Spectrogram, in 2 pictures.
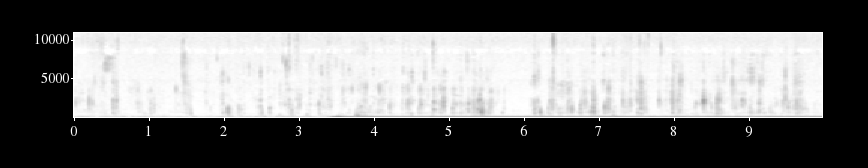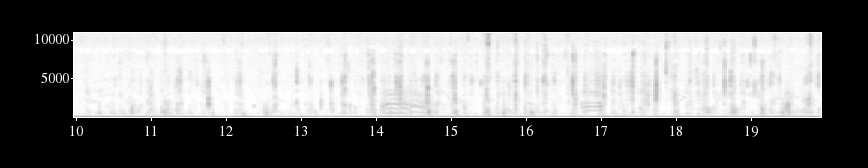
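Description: Cocker spaniel mother licking and chewing at a newborn puppy and its birth sac: many small wet licking and chewing sounds, with a few faint newborn puppy squeaks past the middle. A steady low hum starts with a thump about three and a half seconds in and is the loudest sound.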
